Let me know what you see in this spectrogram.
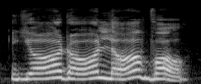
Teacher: इन व्यंजनों का उच्चारण करते समय जिह्वा मतलब जीभ मुख के किसी भाग को पूरी तरह स्पर्श नहीं करती, मतलब किसी भी भाग को पूरी तरह जीभ टच नहीं करती मुंह के अंदर। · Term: अंतःस्थ व्यंजन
